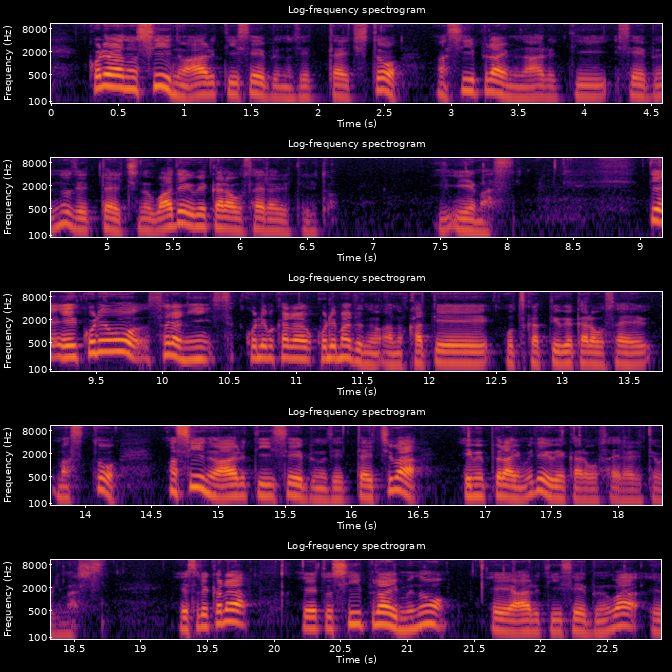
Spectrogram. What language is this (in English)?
Japanese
